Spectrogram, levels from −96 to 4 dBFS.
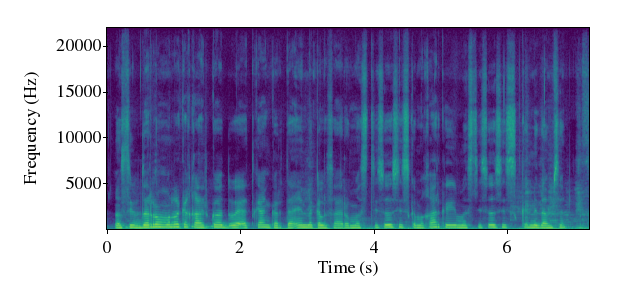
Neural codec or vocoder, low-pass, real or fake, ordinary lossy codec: none; none; real; none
